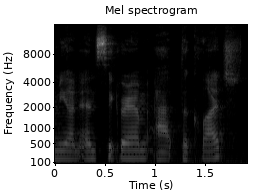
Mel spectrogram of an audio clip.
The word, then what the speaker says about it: Klutch: on instagram at the clutch the clutch is not spelled like with a c it's spelled with a k so it's t-h-e-k-l-u-t-c-h uh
